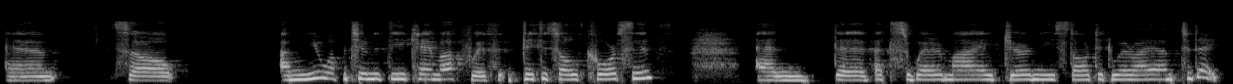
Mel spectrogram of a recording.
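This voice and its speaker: A middle-aged woman from Iceland with an Icelandic accent, telling her story as an interview guest and pausing to search for English words. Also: a little high, steady tone, warm tone, lo-fi sound.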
